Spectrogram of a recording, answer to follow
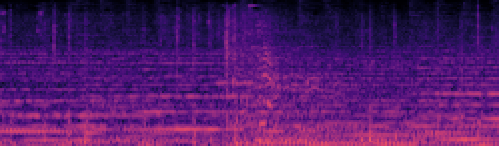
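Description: Orchestral film score with sustained held chords, over the hoofbeats of galloping horses, with a horse whinnying about a second in.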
